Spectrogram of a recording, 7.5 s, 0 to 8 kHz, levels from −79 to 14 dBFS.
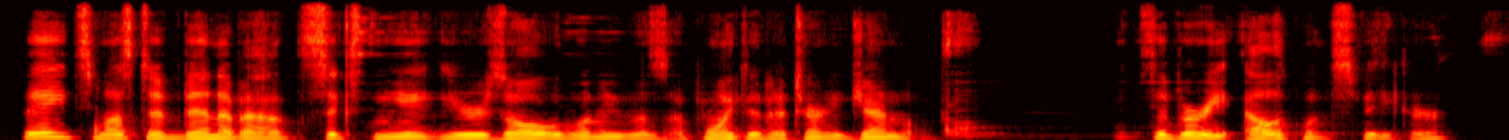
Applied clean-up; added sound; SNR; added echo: neural mask model DeepFilterNet 3.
